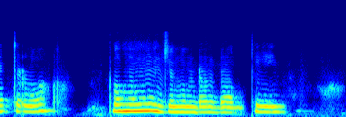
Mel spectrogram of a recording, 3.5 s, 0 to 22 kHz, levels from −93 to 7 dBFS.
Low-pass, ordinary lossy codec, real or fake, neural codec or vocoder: 7.2 kHz; none; fake; codec, 16 kHz, 1 kbps, FreqCodec, smaller model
